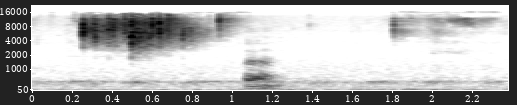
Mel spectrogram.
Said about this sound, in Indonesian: ambil airnya, tumpahkan di wajah begini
